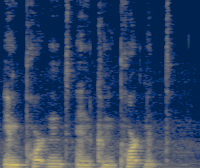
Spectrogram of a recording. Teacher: vowel sound the o in the middle syllable is the same the unstressed vowels are pronounced the same the schwa sound which is an unstressed vowel sound in english and then the ending consonants are the same so important and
